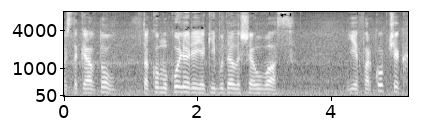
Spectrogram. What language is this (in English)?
Ukrainian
